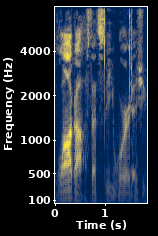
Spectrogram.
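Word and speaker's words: λόγος: Here you see, in this case, this particular word has an accent on the penultimate syllable, this omicron, logos.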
